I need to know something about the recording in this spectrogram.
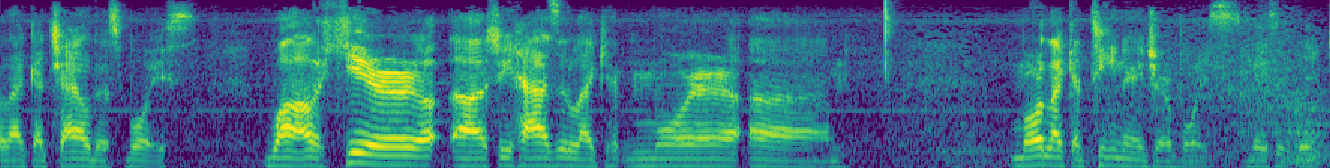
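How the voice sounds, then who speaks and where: A man doing casual livestream game commentary, explaining things in a hesitant, halting way and repeating himself. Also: medium pitch, rough recording. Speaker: game streamer. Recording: game music behind the voice.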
